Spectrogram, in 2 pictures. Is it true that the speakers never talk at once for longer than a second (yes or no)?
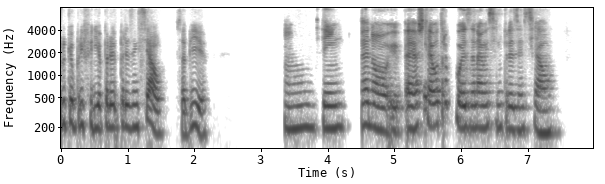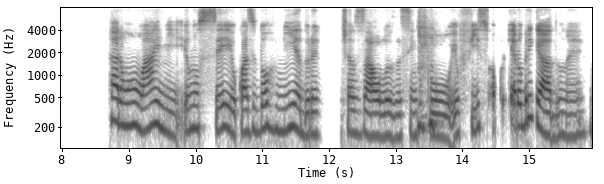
yes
